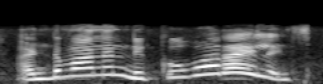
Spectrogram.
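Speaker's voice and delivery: high wailing complaint. A narrator's reading. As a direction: wail it out like a sulking kid. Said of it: "I wailed".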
